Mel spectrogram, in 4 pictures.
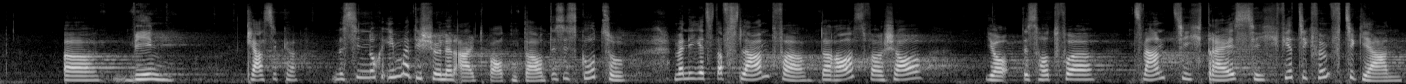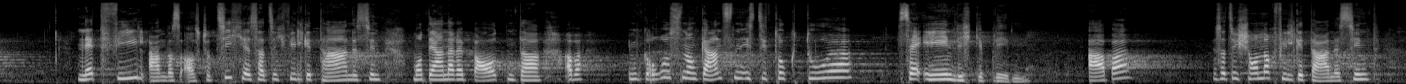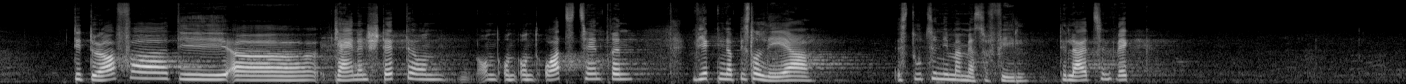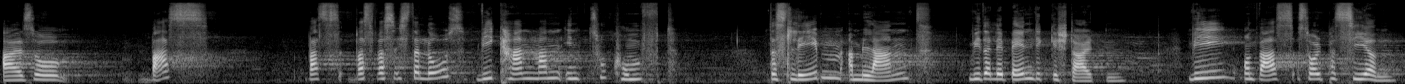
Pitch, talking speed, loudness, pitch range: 230 Hz, 130 wpm, -18 LUFS, 195-255 Hz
